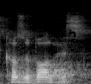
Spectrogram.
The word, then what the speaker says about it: Kozobolis: I mispronounced Alex's surname so many times on our first visit to Orkney. It's Kozobolis, right. And I spent the whole week calling his name wrong.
